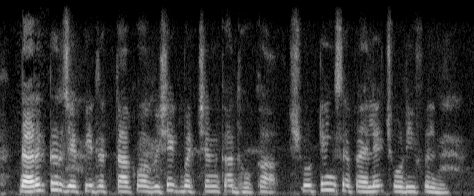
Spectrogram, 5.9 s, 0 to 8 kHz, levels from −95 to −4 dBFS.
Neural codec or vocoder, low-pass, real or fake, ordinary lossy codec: none; 7.2 kHz; real; Opus, 24 kbps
